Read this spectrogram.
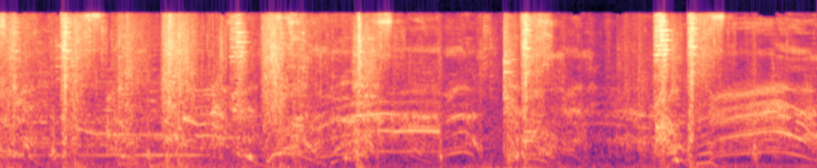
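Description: Heavy blows thud against wooden shields.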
